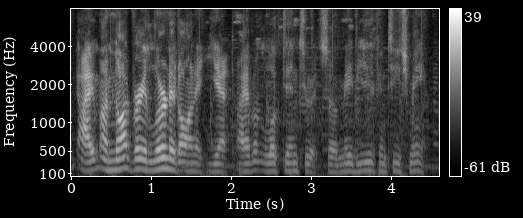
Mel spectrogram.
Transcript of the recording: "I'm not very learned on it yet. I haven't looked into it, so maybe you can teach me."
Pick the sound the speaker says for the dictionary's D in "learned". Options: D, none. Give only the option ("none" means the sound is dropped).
D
